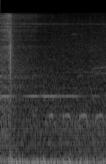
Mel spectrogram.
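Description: An emergency-vehicle siren in quick yelps, about three short rising-and-falling whoops a second, coming in just under a second in over a steady low rumble. A brief sharp hit sounds right at the start.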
